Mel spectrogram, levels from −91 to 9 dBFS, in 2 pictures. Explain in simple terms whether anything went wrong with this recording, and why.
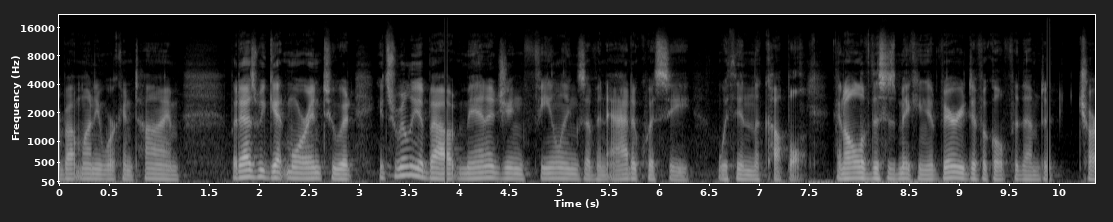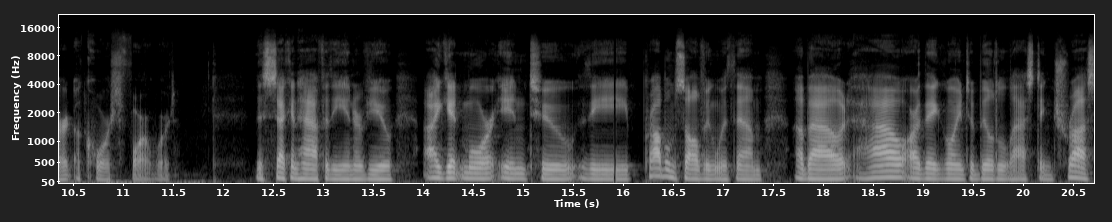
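Something did go wrong: a gap between chunks. The audio seems to have been handled in pieces about 6 seconds long, and a brief silence of about 25 milliseconds was left at each join. You hear this at 3.87 s, after "into it it's really", at 9.89 s, after "very difficult for them", and at 15.92 s, after "I get more into". Unlike a dropout, no speech is missing; it resumes exactly where it stopped, with a tiny hole at steady six-second spacing.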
